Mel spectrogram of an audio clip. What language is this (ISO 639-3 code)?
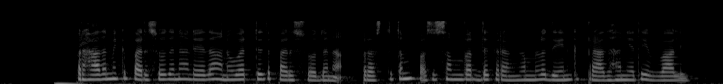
tel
